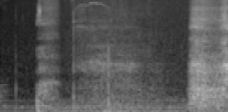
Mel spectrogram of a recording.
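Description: A man breathing in audibly: a soft, breathy rush lasting about a second and a half.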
